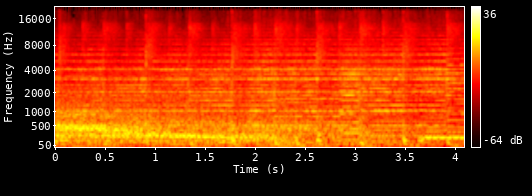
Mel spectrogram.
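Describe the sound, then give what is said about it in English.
A spaceship landing gives off a loud, sustained rumbling drone layered with steady tones, continuous and dense throughout, with no voices. “Ooh, that's not a star. What is it? It's a spaceship. And it's landing right in front of us.”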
